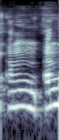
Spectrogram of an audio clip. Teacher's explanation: मुंह और नाक दोनों से हवा निकलती है यानी कि अनुनासिक · अंग हम बोलते हैं तो नाक से बोला जाता है, इसलिए क्या है, ये नाक और मुंह दोनों से बोला जाता है, यानी कि अनुनासिक, और हम इसको अनुनासिक ही बोलते हैं।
